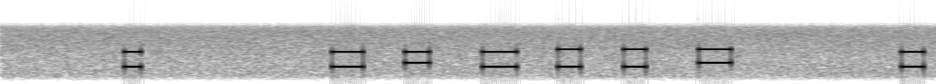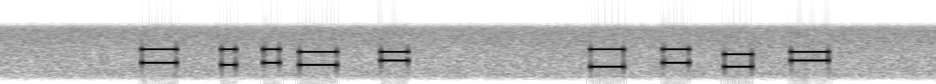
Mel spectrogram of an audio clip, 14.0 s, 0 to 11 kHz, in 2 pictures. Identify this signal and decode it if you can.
DTMF, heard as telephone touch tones, dialled by hand, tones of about 190 ms. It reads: 2 282339 2 96950 3910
